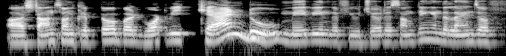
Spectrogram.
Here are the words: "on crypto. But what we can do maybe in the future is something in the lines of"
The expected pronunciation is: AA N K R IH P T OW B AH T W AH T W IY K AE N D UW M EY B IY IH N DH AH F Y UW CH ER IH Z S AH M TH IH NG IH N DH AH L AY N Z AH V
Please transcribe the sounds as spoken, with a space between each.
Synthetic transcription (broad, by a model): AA N K R IH P T OW B AH T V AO T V IY K AE N D UW M EY B IY IH N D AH F Y UW CH ER IH Z S AH M T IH NG IH N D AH L AY N Z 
